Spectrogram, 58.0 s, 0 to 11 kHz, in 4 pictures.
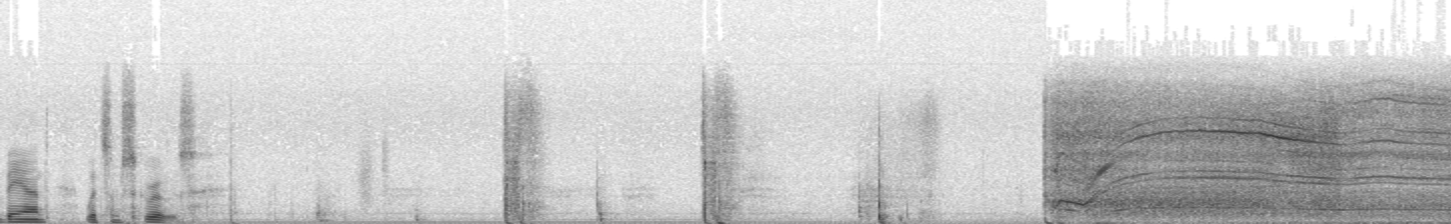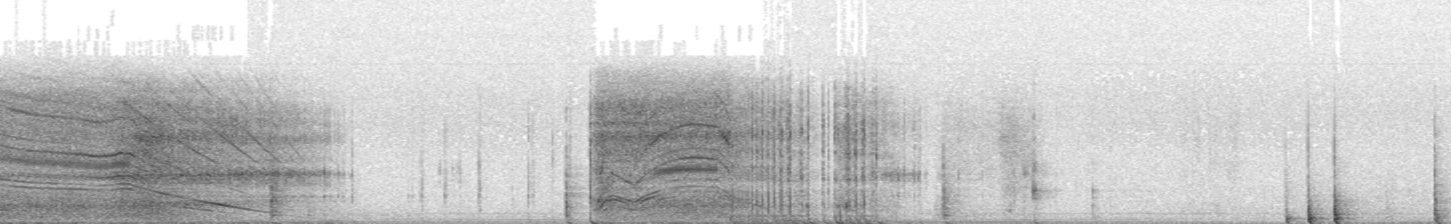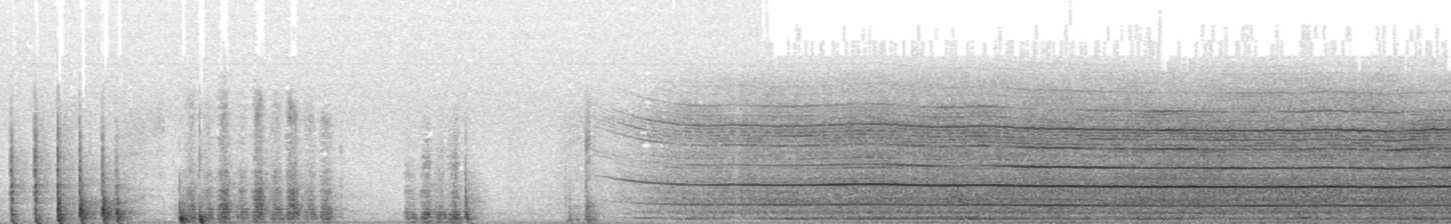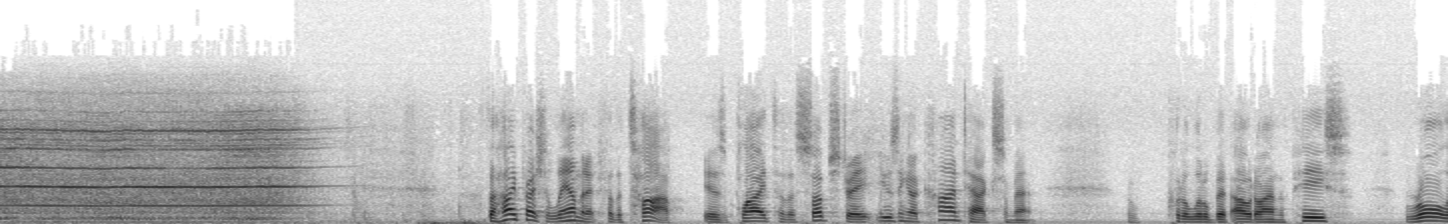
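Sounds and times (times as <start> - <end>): drill running: 10.4 - 18.1, 20.4 - 23.7, 34.9 - 47.1
motor winding down: 10.4 - 18.1, 20.4 - 23.7, 34.9 - 47.0
power tool motor whining: 10.4 - 18.1, 20.4 - 23.7, 34.8 - 47.1.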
